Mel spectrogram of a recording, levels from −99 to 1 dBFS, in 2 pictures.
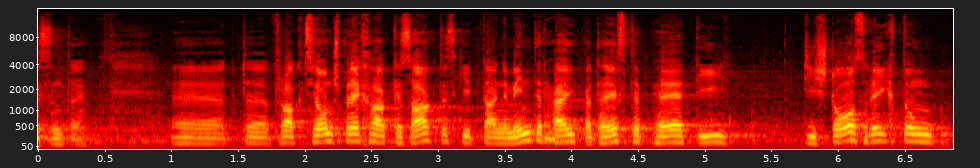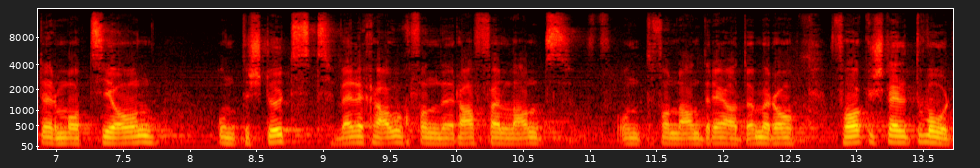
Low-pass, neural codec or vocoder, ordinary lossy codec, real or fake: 14.4 kHz; none; none; real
